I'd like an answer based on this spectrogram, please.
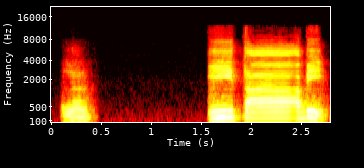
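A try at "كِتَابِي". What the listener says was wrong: টানছেন তো এটা টান হচ্ছে না, একবার এটা টানছেন তো এটা টান হচ্ছে না। অ্যাডজাস্টমেন্ট করতে হবে।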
